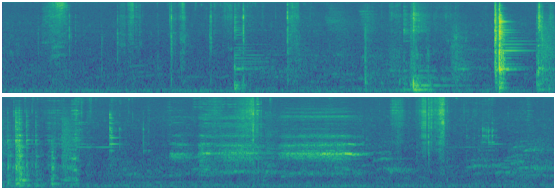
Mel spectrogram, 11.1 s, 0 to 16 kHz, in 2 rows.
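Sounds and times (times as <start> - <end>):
rooster crowing: 7.0 - 9.4.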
